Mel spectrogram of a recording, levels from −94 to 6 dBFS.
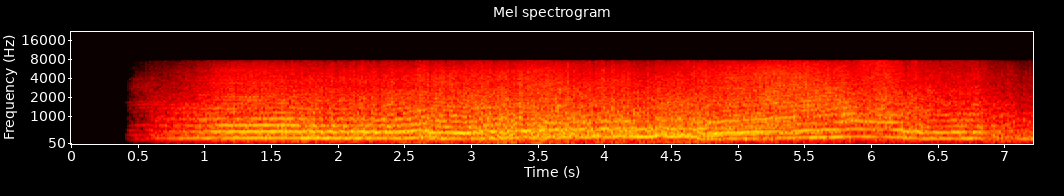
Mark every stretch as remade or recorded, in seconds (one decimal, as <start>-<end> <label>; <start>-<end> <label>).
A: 0.0-3.4 recorded; 3.4-4.5 remade; 4.5-7.2 recorded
